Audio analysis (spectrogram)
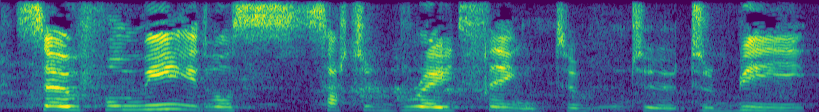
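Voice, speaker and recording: A woman with a Polish accent, an actress chatting as a guest in a casual pub interview, animated and quick to laugh. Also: a little high. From Poland. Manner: animated, laughs often, acts out quotes. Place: busy pub. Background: crowd chatter.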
